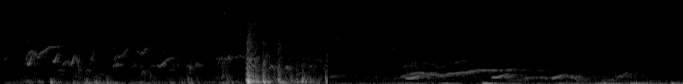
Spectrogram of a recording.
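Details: Guinea pig squeaking in a series of short rising and falling chirps, a loud knock midway, then more wavering squeals later.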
